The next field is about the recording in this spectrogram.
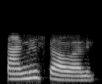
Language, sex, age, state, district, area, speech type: Telugu, female, 18-30, Telangana, Jangaon, rural, conversation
